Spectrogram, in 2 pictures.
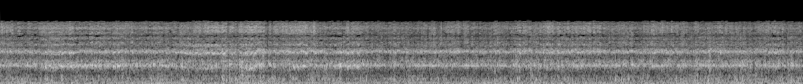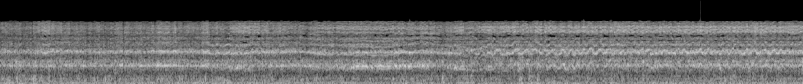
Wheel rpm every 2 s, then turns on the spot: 230, 220, 230, 230, 230, 220, 210, 190.
none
